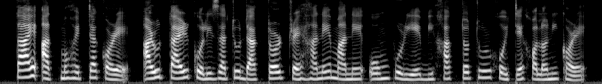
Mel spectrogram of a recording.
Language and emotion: Assamese, neutral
